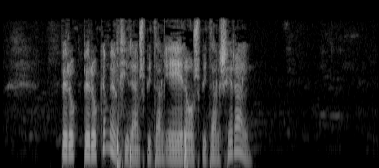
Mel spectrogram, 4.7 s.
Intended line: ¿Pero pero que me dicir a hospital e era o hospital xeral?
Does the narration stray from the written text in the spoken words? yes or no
no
